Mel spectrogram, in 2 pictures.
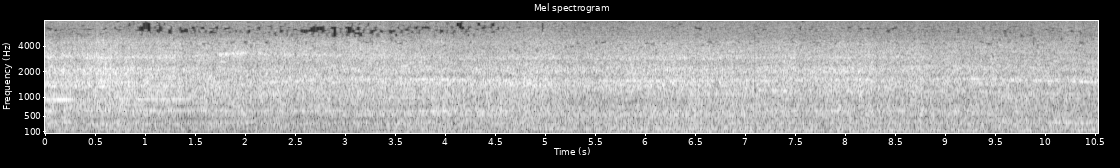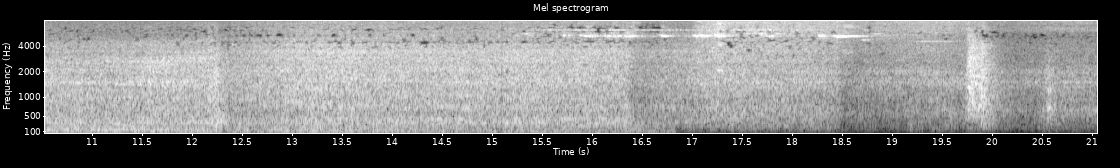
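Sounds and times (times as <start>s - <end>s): high wheel squeal: 15.4s - 19.5s.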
